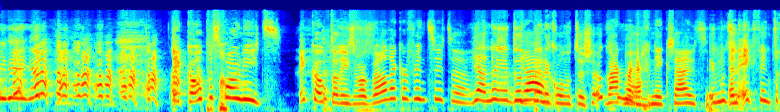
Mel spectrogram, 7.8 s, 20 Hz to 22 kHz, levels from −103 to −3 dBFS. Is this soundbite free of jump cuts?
yes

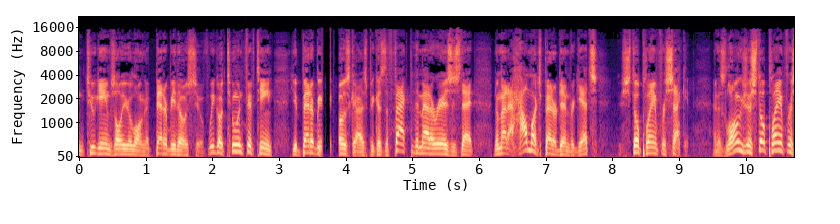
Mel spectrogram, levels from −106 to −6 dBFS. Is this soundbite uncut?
yes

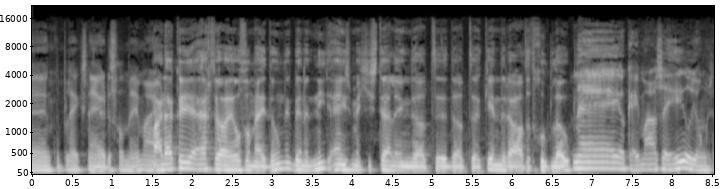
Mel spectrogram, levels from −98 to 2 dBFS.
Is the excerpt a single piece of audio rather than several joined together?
yes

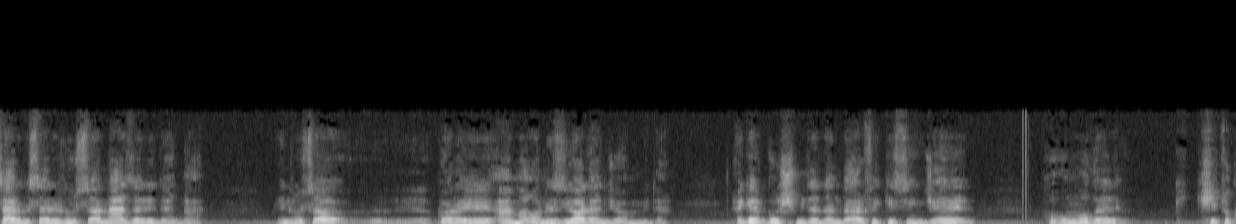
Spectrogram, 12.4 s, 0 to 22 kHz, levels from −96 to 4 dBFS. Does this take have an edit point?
no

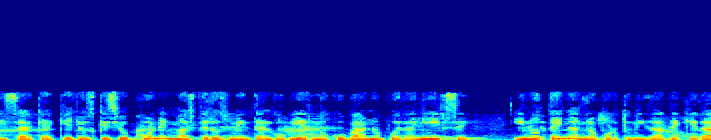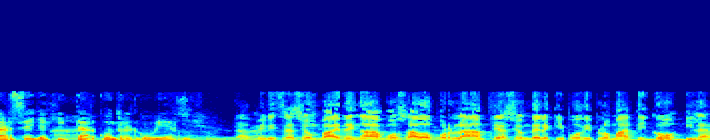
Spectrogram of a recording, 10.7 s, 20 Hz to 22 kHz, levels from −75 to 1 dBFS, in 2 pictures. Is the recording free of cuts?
yes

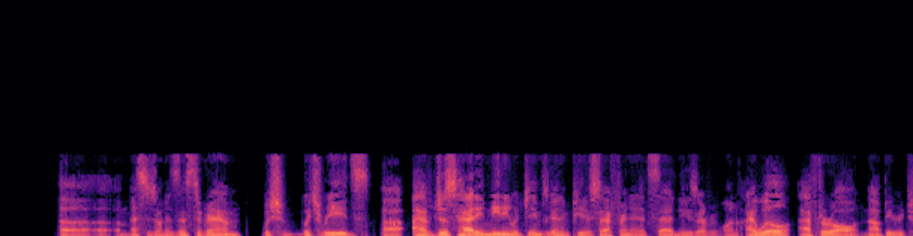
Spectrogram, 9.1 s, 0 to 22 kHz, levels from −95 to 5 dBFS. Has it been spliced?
yes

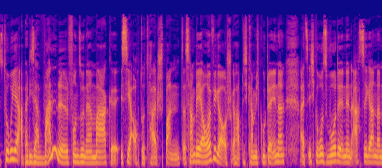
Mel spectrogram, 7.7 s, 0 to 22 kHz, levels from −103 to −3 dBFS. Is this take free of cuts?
no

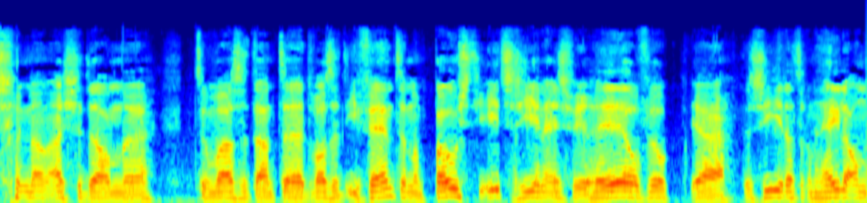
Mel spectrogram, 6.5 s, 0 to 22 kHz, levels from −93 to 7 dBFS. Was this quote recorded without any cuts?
no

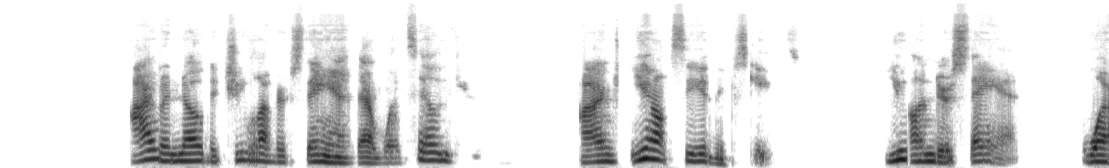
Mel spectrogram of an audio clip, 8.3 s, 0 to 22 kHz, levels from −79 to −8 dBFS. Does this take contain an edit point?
yes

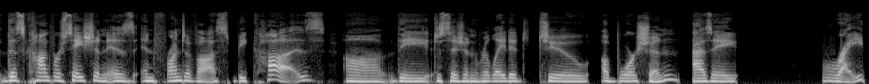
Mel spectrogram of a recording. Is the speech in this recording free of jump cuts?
no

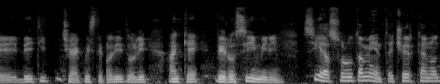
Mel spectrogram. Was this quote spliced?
yes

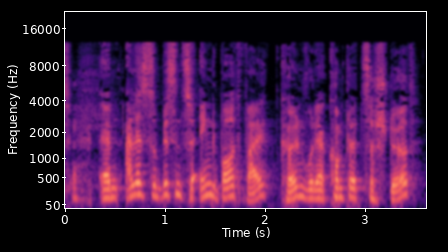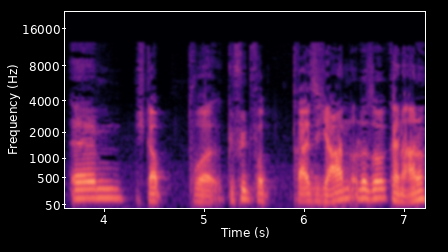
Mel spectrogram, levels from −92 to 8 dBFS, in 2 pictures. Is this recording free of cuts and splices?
no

